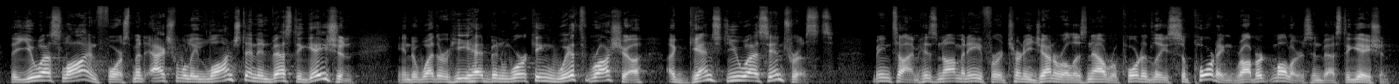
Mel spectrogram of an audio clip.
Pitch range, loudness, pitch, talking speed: 120-155 Hz, -16 LUFS, 140 Hz, 135 wpm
